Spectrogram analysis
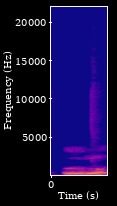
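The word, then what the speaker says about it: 有無: Nah, teman-teman ini kalau nggak tahu bacanya, umu ya.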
